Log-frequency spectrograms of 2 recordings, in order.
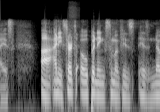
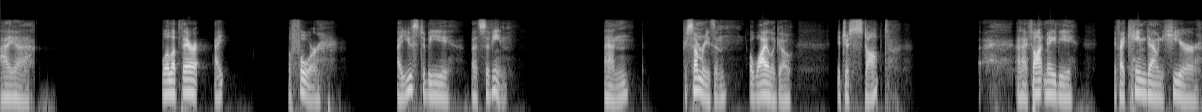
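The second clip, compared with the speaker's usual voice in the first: whispered speech. Narrator voices a character speaking to the player after coughing: whisper. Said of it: "and in a whisper".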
